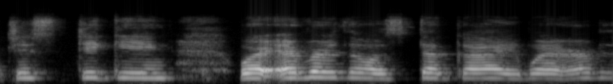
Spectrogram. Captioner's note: speaking Indigenous language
